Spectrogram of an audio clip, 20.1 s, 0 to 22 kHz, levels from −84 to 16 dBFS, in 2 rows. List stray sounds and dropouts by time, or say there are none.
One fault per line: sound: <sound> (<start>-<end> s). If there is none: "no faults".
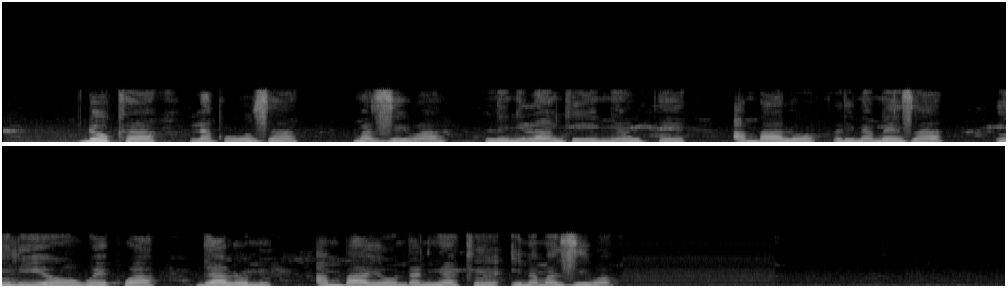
no faults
